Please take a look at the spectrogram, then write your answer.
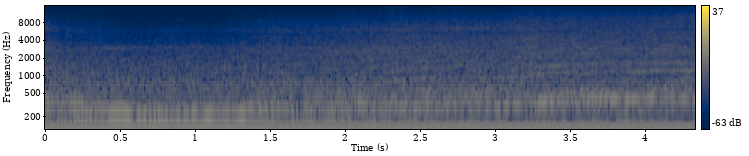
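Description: A Formula 1 race car engine in the F1 2014 video game screams at full throttle, a steady high whine rising in pitch as it accelerates, continuous and prominent with no talk over it.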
